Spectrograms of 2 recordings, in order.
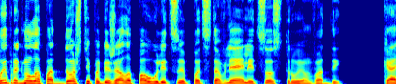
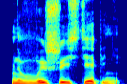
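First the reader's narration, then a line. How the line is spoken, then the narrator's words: Menacing judge's pronouncement. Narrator (Russian): грозно вещает судья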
